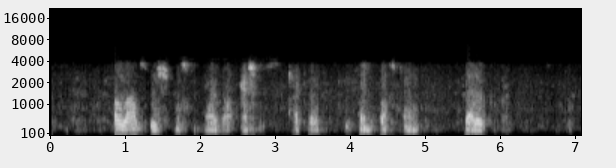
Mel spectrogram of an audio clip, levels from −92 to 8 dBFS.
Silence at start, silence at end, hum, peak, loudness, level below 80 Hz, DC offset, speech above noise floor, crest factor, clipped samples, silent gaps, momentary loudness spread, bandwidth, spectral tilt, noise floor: 0.85 s; 1.3 s; none; -2 dBFS; -20 LUFS; -66 dBFS; under 0.1%; 44 dB; 18 dB; under 0.1%; none; 16 LU; 4.1 kHz; -3.5 dB/octave; -62 dBFS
